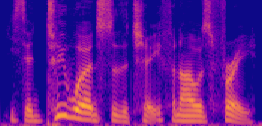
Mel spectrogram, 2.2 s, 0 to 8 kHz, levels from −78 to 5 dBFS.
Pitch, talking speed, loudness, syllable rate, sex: 140 Hz, 300 wpm, -19 LUFS, 5.3 syllables/s, male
